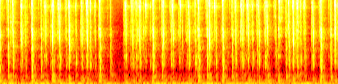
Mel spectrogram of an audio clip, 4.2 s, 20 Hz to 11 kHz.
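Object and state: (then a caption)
Plastic mechanical keyboard being typed on. Both hands type continuously with their fingertips on a black plastic Razer BlackWidow 2010 Edition mechanical keyboard with Cherry MX Blue switches, resting on a desk. A rapid, steady stream of bright, sharp clicks is heard, with each keystroke ending almost instantly over a faint low thump.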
